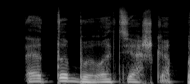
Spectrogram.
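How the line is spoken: Hoarse rasp. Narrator (Russian): прохрипел Андрей

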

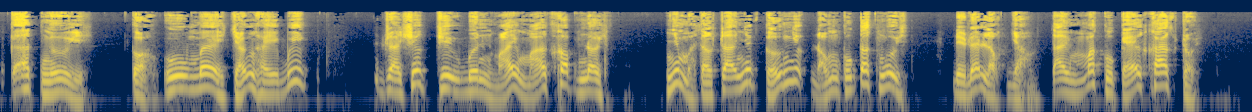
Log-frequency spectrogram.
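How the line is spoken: Stern, grave. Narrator (Vietnamese): sắc mặt trầm xuống, nghiêm nghị, nói

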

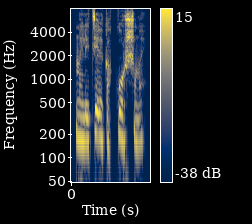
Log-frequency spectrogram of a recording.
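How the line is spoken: Muttering. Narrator (Russian): бормочет он

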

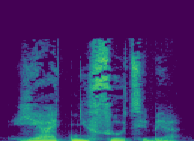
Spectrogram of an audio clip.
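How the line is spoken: Quiet whisper. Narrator (Russian): тихо шепчет

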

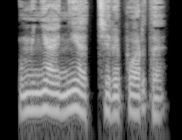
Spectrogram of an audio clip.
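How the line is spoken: Frightened, trembling voice. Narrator (Russian): с испугом произнес он дрожащим голосом

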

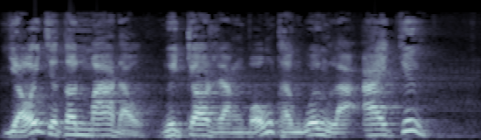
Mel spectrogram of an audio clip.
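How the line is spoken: Sudden loud shout. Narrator (Vietnamese): Vũ Nội Thần Quân đột nhiên quát lớn nói

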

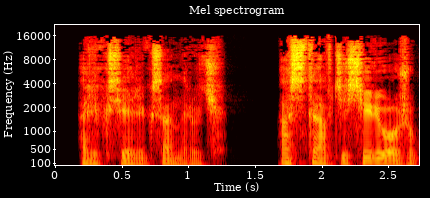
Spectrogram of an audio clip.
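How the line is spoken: Whispered. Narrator (Russian): прошептала она еще раз

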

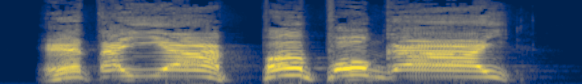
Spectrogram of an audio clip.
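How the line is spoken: Parrot screeching. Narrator (Russian): завопил попугай

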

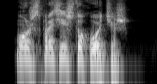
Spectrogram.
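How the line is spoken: Snorting. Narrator (Russian): фыркнула ученица шумерского мага

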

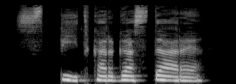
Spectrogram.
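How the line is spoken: Angry hiss. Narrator (Russian): злобно прошипел Борис

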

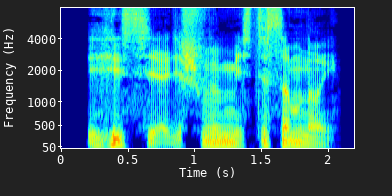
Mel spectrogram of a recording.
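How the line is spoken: Snorting. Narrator (Russian): хмыкнул Гриша

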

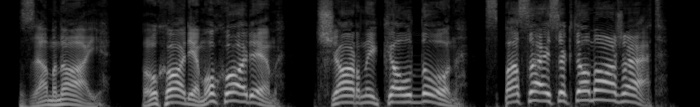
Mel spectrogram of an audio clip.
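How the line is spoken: Shouted. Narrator (Russian): кричал он

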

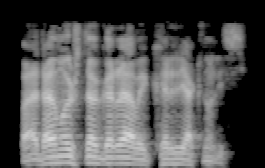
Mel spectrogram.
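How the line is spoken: Gloomy gruff dwarf. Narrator (Russian): Мрачно буркнул гном

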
